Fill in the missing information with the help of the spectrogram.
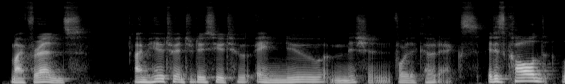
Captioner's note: terrible British accent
